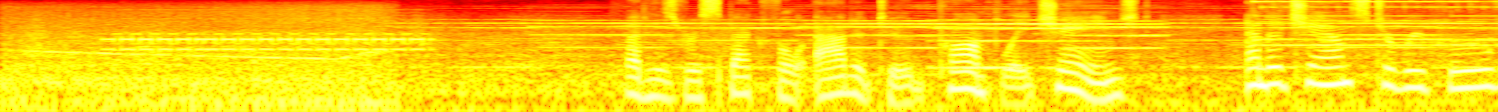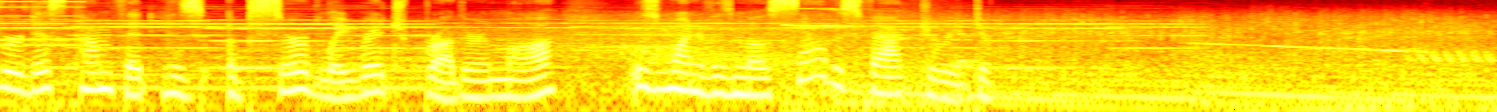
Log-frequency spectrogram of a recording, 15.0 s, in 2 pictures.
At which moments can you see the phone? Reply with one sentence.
You can hear the phone from 0.5 to 2.2 s, from 6.2 to 8.0 s and from 11.3 to 12.4 s.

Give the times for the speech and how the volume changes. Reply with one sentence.
You can hear the speech from 3.1 to 12.4 s, at a steady volume.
